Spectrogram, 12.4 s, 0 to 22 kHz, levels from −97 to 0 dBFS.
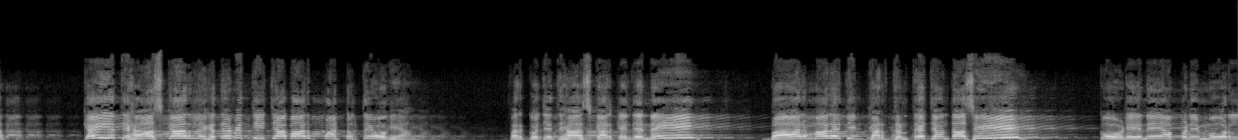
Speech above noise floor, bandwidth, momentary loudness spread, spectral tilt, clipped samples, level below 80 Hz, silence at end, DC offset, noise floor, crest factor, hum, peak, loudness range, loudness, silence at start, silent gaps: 43 dB; 13.5 kHz; 10 LU; -2.5 dB/octave; under 0.1%; -70 dBFS; 0 s; under 0.1%; -69 dBFS; 16 dB; none; -10 dBFS; 4 LU; -25 LUFS; 0 s; none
